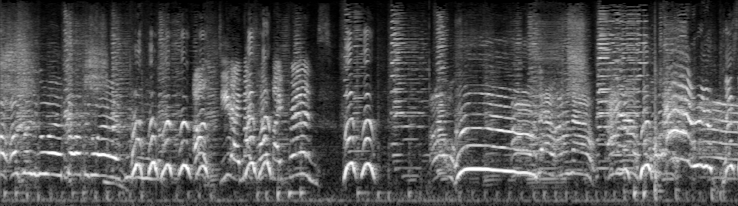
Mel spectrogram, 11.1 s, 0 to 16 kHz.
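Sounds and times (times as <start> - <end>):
long held cry: 0.0 - 4.1, 5.1 - 5.8, 6.4 - 11.0
harmonica: 0.0 - 11.0
voices making yapping animal calls: 0.0 - 11.0.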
